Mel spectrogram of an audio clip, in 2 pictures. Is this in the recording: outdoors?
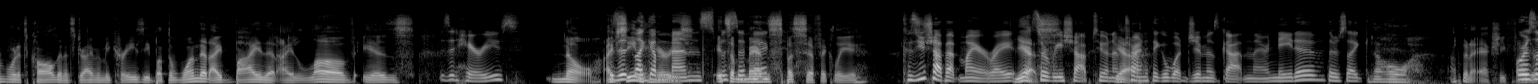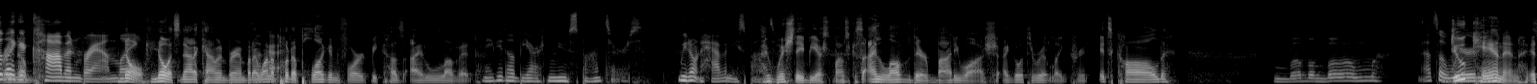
no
